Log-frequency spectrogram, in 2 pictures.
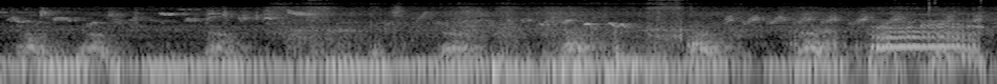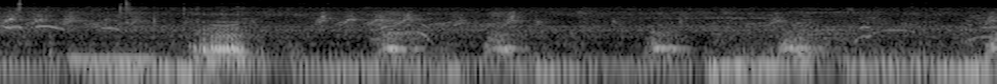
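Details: Male house cat back home after a long absence, calling to his mate Kira as if asking forgiveness; a series of short mewing calls, one longer drawn-out meow midway, over a steady low hum.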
